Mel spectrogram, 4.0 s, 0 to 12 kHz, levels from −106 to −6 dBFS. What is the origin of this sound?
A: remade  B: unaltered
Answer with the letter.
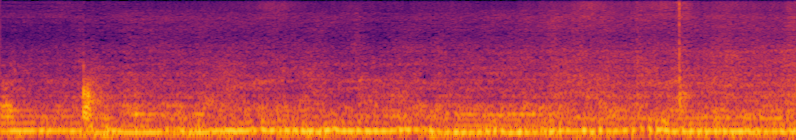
A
